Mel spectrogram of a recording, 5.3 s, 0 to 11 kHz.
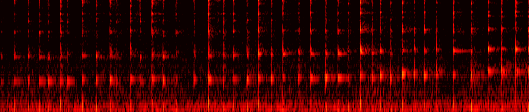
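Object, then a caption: Stainless steel water bottle. Fingertips tap the body and base of a hollow stainless steel water bottle held sideways, giving a quick run of around forty short, light taps. Each tap is a bright metallic tick with a faint ringing tone near 2.3 kHz that dies away almost at once.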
